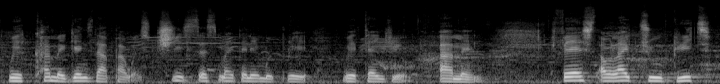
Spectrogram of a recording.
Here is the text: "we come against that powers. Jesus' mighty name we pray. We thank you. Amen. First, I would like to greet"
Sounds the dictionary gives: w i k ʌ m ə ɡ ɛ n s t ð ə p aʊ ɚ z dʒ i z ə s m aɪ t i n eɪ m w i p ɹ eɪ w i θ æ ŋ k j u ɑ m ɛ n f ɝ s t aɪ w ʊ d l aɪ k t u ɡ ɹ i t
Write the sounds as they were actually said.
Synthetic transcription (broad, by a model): w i k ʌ m ə ɡ ɛ n s t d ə p aʊ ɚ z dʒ i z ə s m aɪ t i n eɪ m w i p ɹ eɪ w i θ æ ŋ k j u ɑ m ɛ n f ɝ s t aɪ w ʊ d l aɪ k t u ɡ ɹ i t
